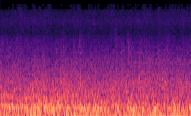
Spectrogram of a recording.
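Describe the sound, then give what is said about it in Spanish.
A loud, steady roar of a night storm at sea, with lightning and giant waves around a rocking ship, a dense rain-like hiss over a deep continuous rumble, unbroken for the whole moment and with no voices. “De vez en cuando un relámpago lo iluminaba todo y nos descubríamos rodeados de olas gigantescas.”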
